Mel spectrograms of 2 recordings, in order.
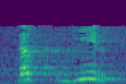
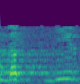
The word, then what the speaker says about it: دستگیر: اور غوث اعظم دستگیر پر میں عرض کر دوں کہ عام طور پہ ہم لوگ کہتے دستگیر, دستگیر یہ تلفظ غلط ہے, یہ تو دس الگ ہو گیا, تغیر الگ ہو گیا. اصل میں یہ دو الفاظ کا مرکب ہے اور دونوں فارسی الفاظ ہیں, دست ہاتھ اور گیر مانے پکڑنا.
